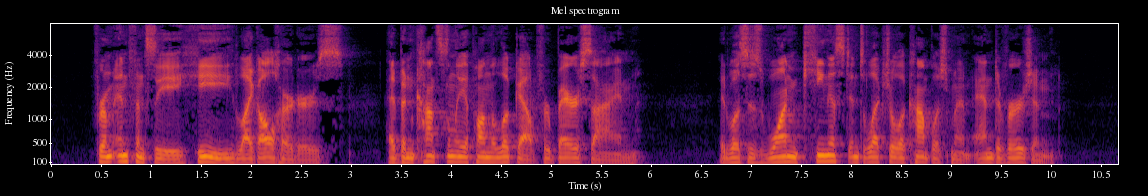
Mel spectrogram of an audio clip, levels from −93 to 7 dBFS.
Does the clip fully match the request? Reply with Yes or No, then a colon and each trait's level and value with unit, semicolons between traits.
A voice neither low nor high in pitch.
No: very low, 95 Hz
